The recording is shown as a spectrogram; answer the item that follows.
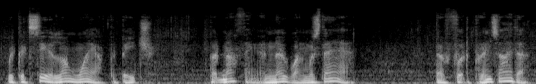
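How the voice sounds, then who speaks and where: A timid, naive young German geology student narrates a radio adventure. The voice is low and earnest, with a German accent, over clearly audible noisy effects. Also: male voice, lively intonation, normal speed, dark tone. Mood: wistful. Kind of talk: dramatised first-person narration. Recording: 1990s radio broadcast with noisy effects behind.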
